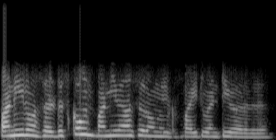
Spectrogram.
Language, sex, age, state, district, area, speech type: Tamil, female, 30-45, Tamil Nadu, Ariyalur, rural, conversation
